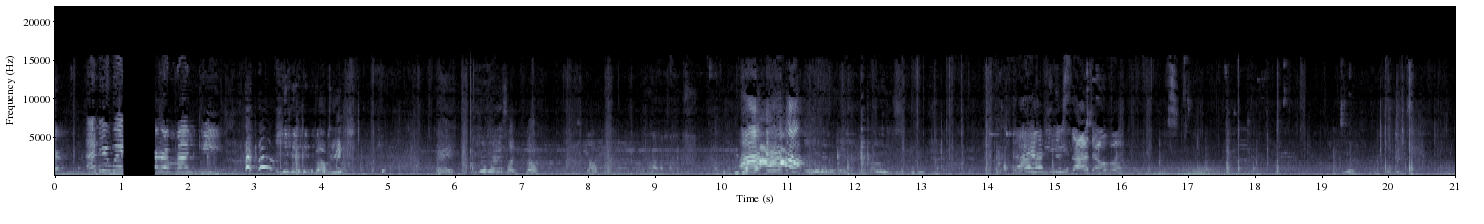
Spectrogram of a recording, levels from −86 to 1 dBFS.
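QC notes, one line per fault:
1.02–1.49 s, audio dropout to silence: the input signal was most likely lost for a moment, through a disconnected device, a broken link or an accidental mute, while the recorder kept writing zeros. The sound cuts off abruptly and returns just as suddenly about 0.48 s later. The gap is silent with no room tone or background underneath, and whatever occurred during that half-second is missing from the recording.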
